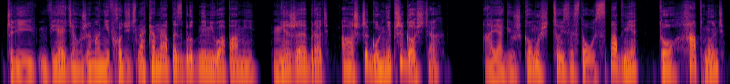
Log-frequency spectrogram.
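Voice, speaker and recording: A man narrating a children's story in an expressive, playful storytelling manner. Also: mid-range voice, no room sound, clean studio sound.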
